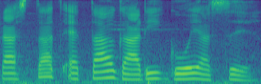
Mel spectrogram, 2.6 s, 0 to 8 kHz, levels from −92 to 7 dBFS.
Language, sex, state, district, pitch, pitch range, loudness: Assamese, female, Assam, Kamrup Metropolitan, 190 Hz, 175-200 Hz, -17 LUFS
